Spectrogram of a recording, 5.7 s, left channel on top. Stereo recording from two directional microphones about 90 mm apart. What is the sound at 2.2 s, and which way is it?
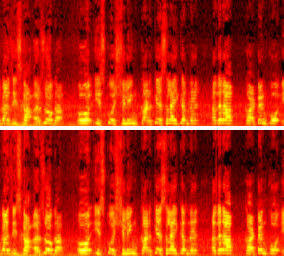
A woman's voice, 90° right.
